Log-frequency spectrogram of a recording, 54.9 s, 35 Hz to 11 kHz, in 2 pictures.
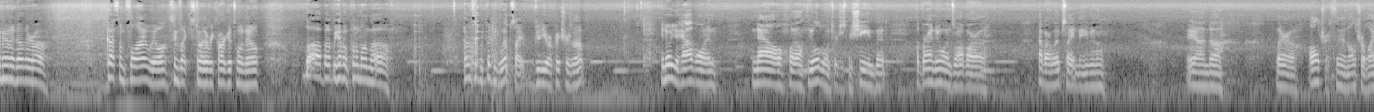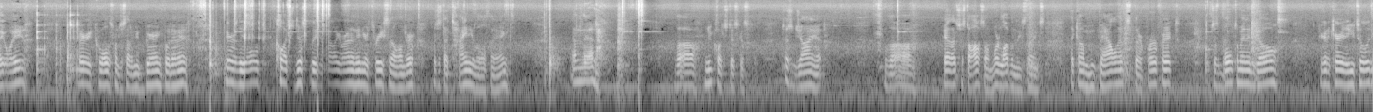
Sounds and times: Speech: 0:00.0 - 0:01.0, 0:02.2 - 0:05.2, 0:06.1 - 0:07.9, 0:09.3 - 0:11.7, 0:13.2 - 0:14.4, 0:15.0 - 0:17.8, 0:18.4 - 0:19.8, 0:20.8 - 0:22.2, 0:23.7 - 0:24.5, 0:25.5 - 0:28.1, 0:29.0 - 0:31.3, 0:32.0 - 0:37.8, 0:38.9 - 0:39.6, 0:41.0 - 0:42.5, 0:43.2 - 0:44.0, 0:45.1 - 0:51.1, 0:51.7 - 0:53.1, 0:53.9 - 0:54.9.

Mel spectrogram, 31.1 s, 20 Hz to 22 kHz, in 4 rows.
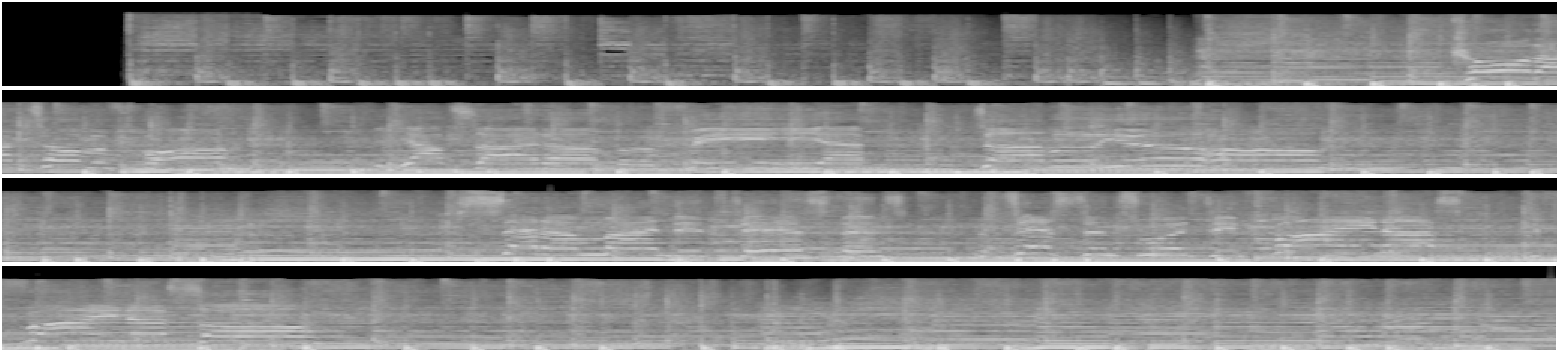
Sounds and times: Drum kit: 0:00.6 - 0:31.0
Bass drum: 0:05.9 - 0:31.0.

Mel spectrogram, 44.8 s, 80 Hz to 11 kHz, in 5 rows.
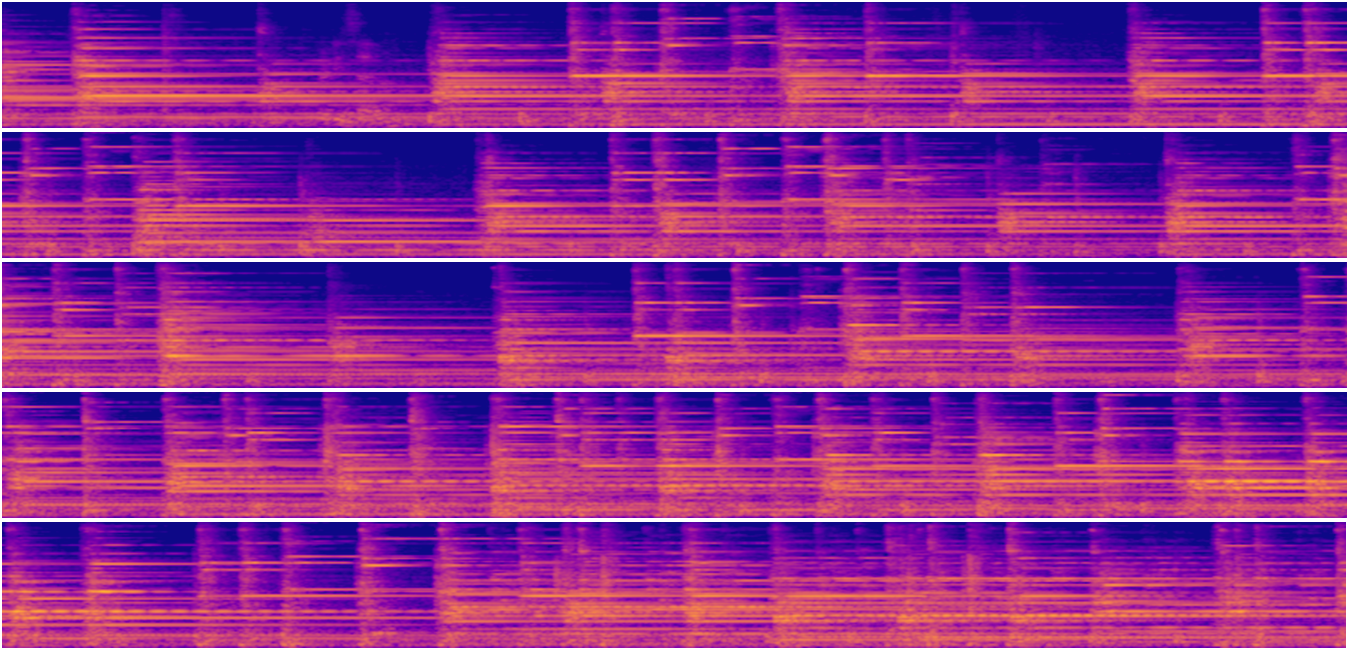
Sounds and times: Bell: 0:00.0 - 0:44.8.

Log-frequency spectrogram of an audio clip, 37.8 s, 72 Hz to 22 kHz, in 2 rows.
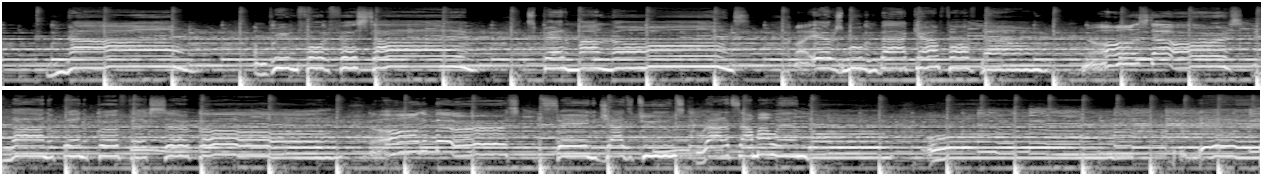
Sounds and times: Music: 0:00.0 - 0:37.7.

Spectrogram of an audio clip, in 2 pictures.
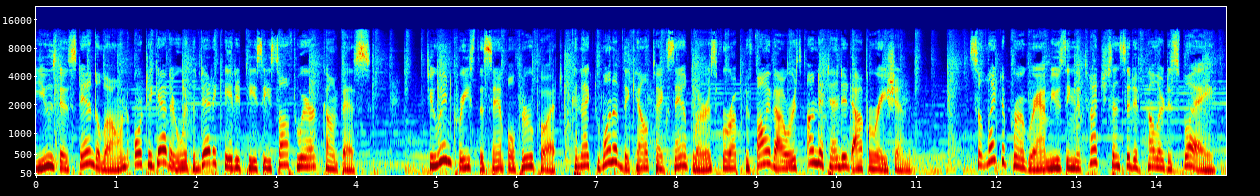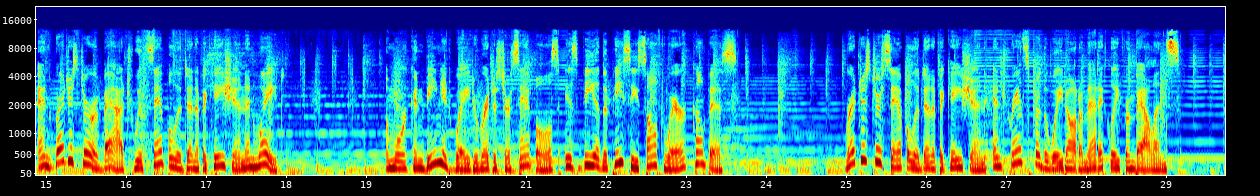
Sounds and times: Speech: 0:00.0 - 0:04.2, 0:04.9 - 0:11.0, 0:11.7 - 0:18.0, 0:19.3 - 0:23.7, 0:25.0 - 0:29.2
Music: 0:00.0 - 0:29.7.

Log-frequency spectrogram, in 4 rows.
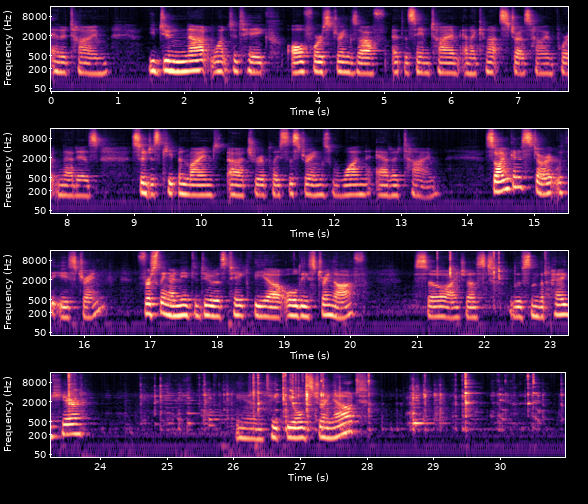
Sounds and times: Speech: 0:00.0 - 0:13.6, 0:14.3 - 0:20.3, 0:21.0 - 0:23.9, 0:26.0 - 0:28.1.

